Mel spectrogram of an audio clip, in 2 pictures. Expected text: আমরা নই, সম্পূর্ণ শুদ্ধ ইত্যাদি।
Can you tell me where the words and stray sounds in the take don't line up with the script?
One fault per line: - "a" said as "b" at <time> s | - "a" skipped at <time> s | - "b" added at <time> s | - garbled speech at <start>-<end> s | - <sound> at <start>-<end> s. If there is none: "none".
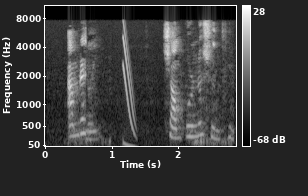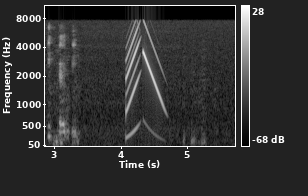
- chirp at 1.2-1.4 s
- chirp at 4.1-4.7 s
